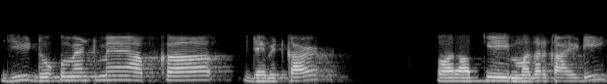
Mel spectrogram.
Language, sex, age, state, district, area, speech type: Hindi, male, 18-30, Madhya Pradesh, Gwalior, urban, conversation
